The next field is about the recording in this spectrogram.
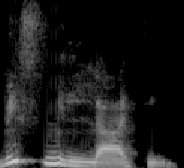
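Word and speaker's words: بسم الله: কিন্তু কিছু কিছু জায়গায়, যেমন বিসমিল্লাহি, এই যে 20 বার পরে একটা হামজাতুল ওয়াসল, কারণ ইসমি আমরা পড়ছি না, ইসমি, এই যে উপরে দেখেন এখানে ইসমুন নেই, হ্যাঁ।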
